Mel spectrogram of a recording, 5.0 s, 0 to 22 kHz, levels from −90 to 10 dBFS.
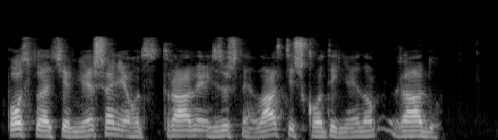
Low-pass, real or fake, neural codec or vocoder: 7.2 kHz; fake; codec, 16 kHz, 4 kbps, X-Codec, WavLM features, trained on Multilingual LibriSpeech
